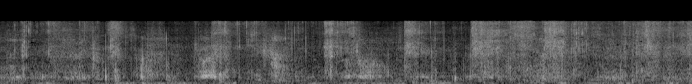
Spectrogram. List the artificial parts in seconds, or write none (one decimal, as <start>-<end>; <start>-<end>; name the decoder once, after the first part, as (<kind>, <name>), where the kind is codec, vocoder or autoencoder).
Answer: 0.5-3.1 (codec, SNAC); 3.6-5.1; 6.5-6.9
